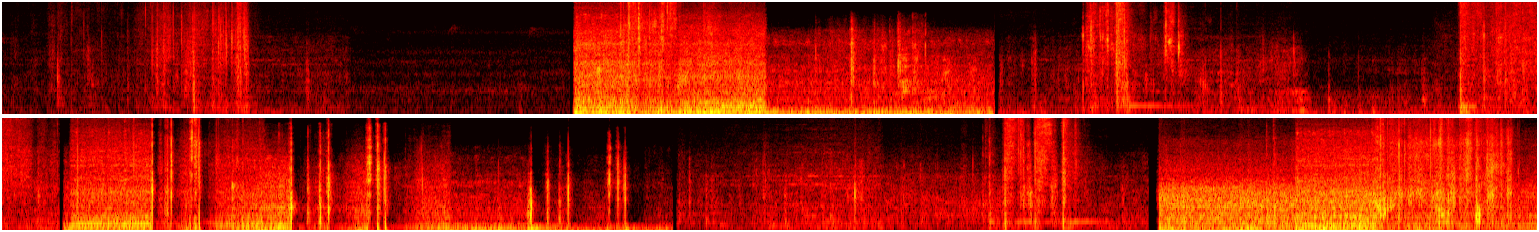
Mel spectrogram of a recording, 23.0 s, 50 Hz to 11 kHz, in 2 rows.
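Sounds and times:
sharp cracks and pops: 0.4s - 2.0s, 7.7s - 9.3s, 12.0s - 16.6s
tyre crushing objects on asphalt: 21.6s - 23.0s.

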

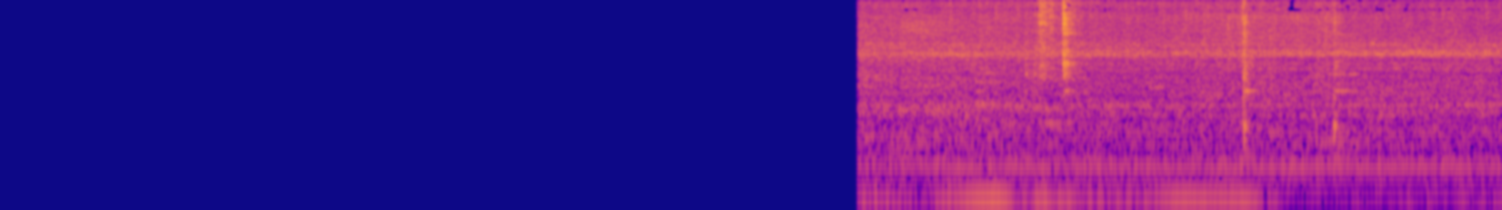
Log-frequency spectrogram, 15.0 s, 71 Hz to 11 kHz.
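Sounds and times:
low steady rumble of cooking: 8.6s - 15.0s
steel plate set on pan: 10.2s - 11.0s, 12.2s - 13.7s.

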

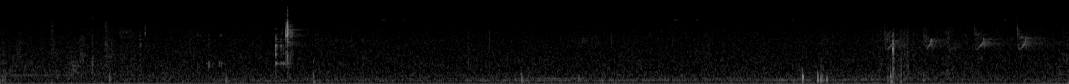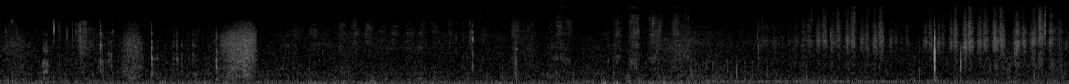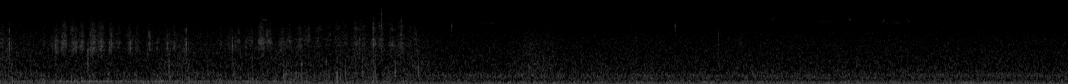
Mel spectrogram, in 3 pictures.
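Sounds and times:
hands rubbing seasoning on fish: 10.8s - 25.6s.

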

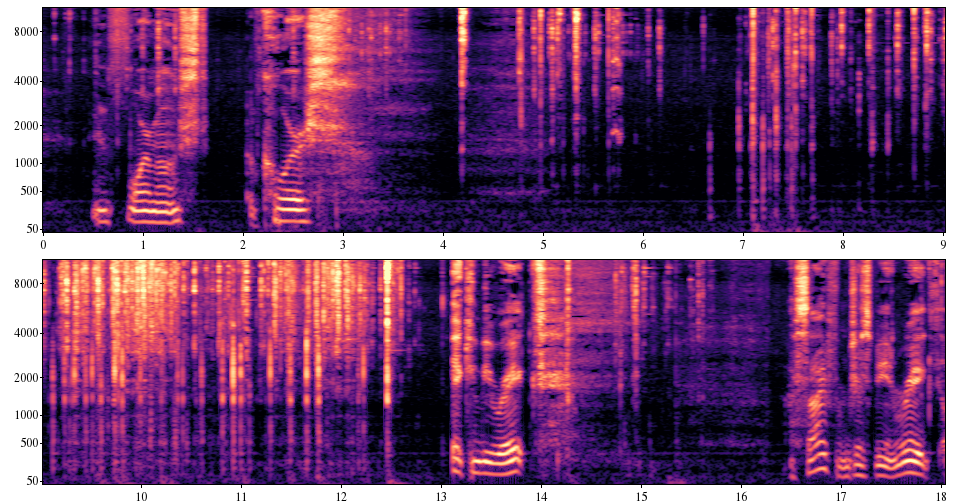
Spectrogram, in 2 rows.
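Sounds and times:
lock pick clicking and scraping: 4.2s - 12.8s, 14.7s - 15.6s.

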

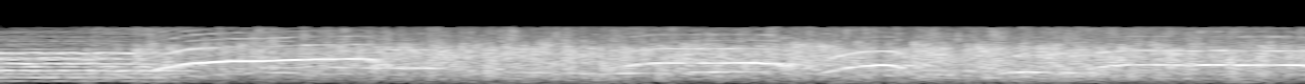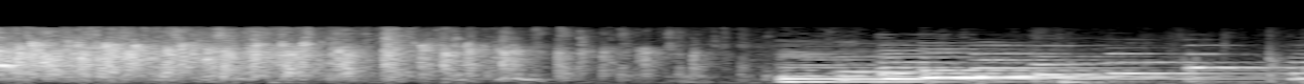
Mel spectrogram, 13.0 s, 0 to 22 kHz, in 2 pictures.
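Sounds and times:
audience clapping: 0.2s - 10.4s.

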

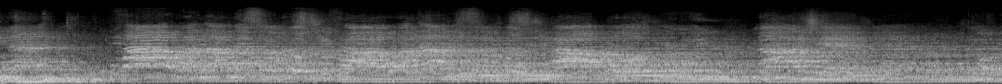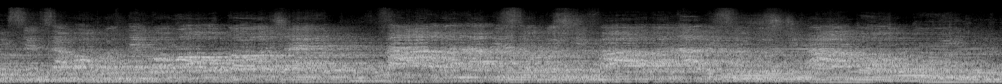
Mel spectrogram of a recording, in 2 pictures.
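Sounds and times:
children's choir singing a carol: 0.0s - 20.0s.

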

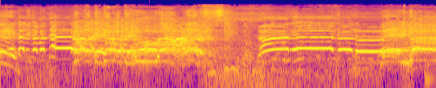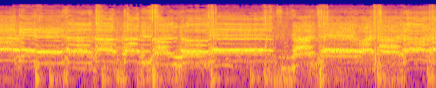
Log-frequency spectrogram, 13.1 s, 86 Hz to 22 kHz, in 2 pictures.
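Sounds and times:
girls chanting a cheer: 0.0s - 3.2s, 5.6s - 13.0s
sharp beats: 5.9s - 13.0s.

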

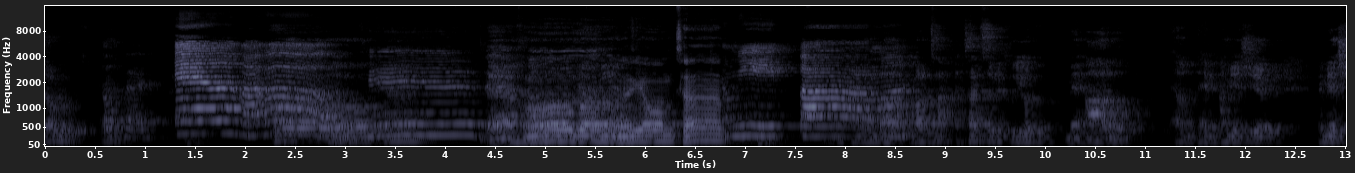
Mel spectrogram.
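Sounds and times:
young man chanting a prayer: 2.3s - 6.8s, 7.9s - 10.8s.

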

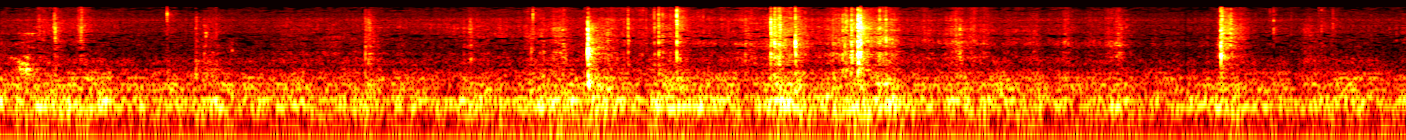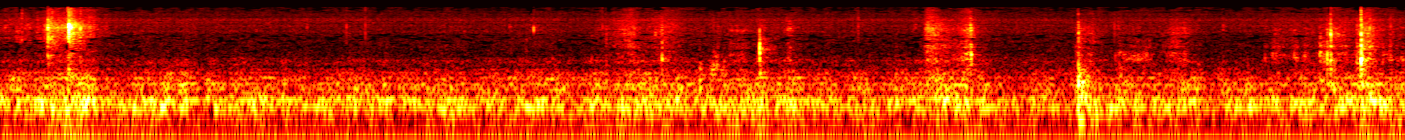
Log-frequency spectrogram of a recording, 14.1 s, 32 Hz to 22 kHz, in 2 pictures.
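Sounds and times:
masking tape peeling off paper: 1.8s - 7.6s
tape ripping: 2.3s - 6.3s.

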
